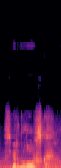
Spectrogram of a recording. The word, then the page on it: Свердловск: svʲɪrˈd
